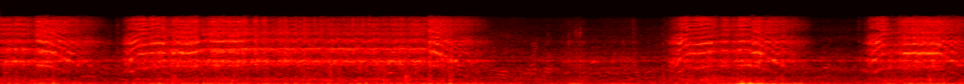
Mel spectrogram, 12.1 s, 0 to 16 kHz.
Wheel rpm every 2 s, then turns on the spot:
120, 210, 170, 10, 100, 70.
none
